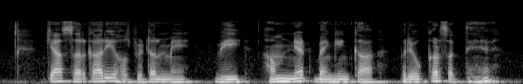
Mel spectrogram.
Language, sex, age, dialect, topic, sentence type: Hindi, male, 25-30, Garhwali, banking, question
